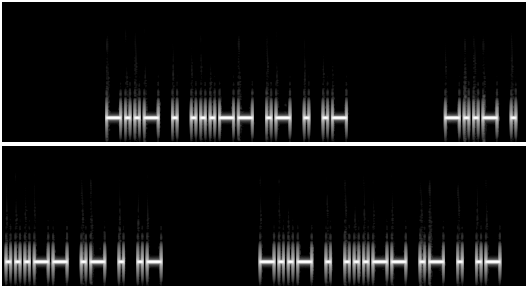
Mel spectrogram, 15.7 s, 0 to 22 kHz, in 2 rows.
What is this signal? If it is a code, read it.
Morse code, heard as a keyed tone, about 17 wpm, 700 Hz. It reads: XE3AEA XE3AEA XE3AEA
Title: DXCC-100 Call Signs - 6 Characters - Repeated 3x - 17wpm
